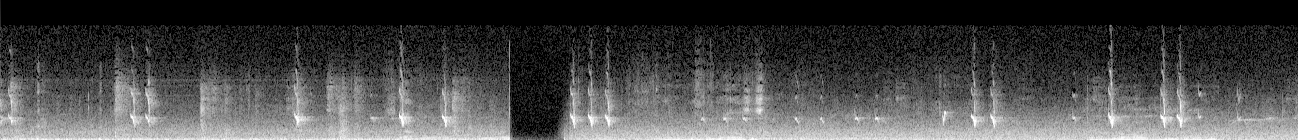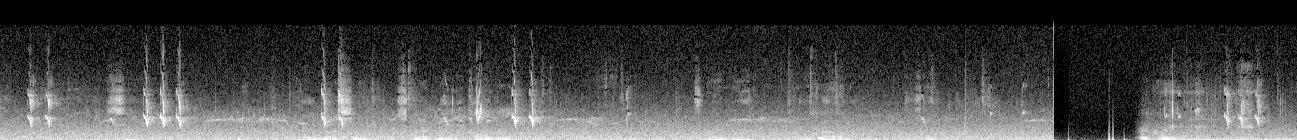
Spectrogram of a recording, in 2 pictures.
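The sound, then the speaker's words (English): A male bird chitters in flight on his way down to the forest floor, in quick, sharp bursts of high chirps scattered throughout, over a steady low murmur, with two brief dropouts to silence. “That was him chittering in flight.”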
